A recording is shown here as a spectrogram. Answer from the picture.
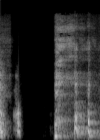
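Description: A man coughing over a video call. A short cough is followed by a sudden gap and then a louder run of rough coughs, about a second in.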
